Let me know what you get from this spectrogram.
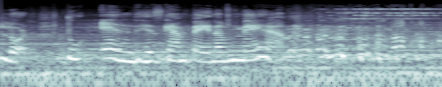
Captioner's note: laughs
